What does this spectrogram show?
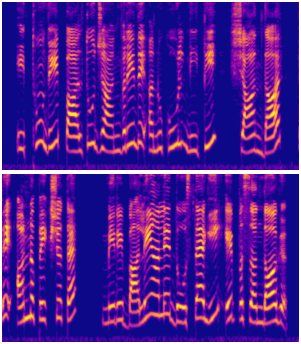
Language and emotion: Dogri, surprised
